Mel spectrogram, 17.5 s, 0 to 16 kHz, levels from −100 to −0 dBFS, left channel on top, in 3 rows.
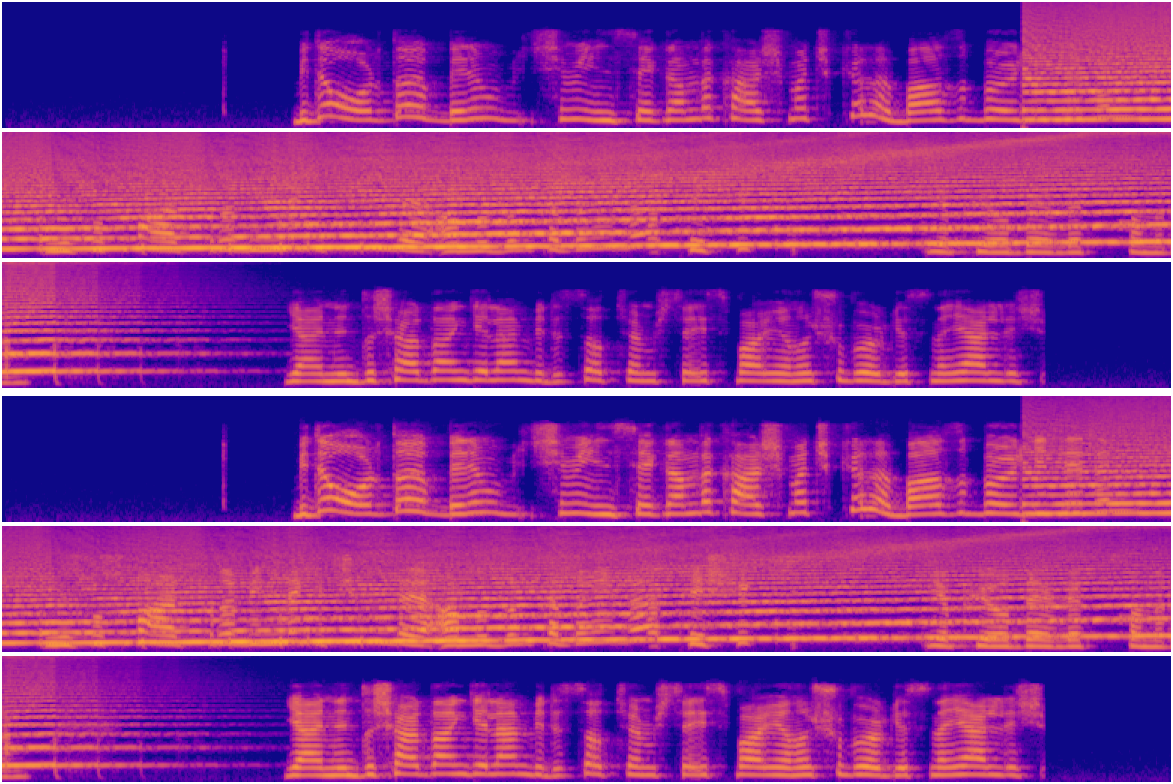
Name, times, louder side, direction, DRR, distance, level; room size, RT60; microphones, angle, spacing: voice 1, 1.4-5.7 6.0-9.8 10.4-11.8 13.1-16.9, right 3 dB, 60° right, 1.6 m, -33 dB
sound 1, 5.1-12.5, left 2 dB, 10° left, 0.7 m, -26 dB
head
